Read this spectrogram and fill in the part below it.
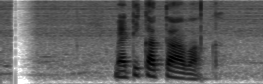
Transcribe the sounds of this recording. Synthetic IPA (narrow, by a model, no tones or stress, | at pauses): mæʈ̪ikat̪aːʋa̰k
